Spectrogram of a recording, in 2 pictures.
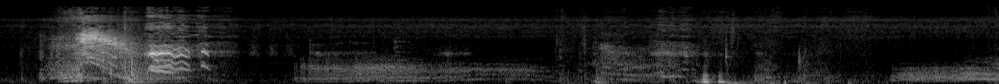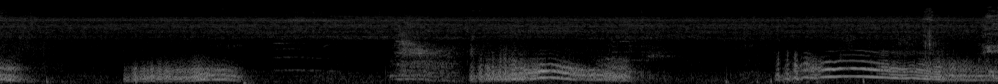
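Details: Rescued tiny kitten, just picked up downstairs after nearly being hit by a car, resting indoors near the household's other cats; a loud burst at the start, then a series of short rising-falling mews repeated every couple of seconds, with a steady high hiss behind.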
